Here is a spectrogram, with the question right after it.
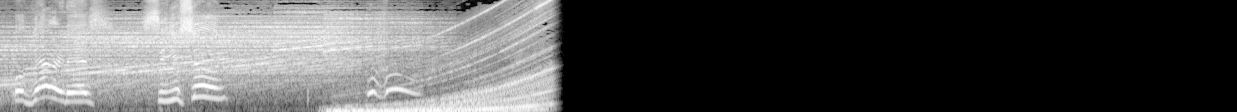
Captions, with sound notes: Oh, there it is! See you soon! Woo-hoo! [Whirring sound]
